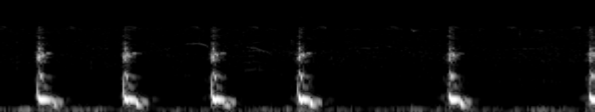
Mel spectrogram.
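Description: Watercock giving a steady series of short, hollow, hiccup-like notes, about two each second, each dropping slightly in pitch, over a faint low rumble.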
